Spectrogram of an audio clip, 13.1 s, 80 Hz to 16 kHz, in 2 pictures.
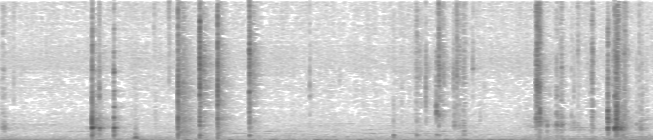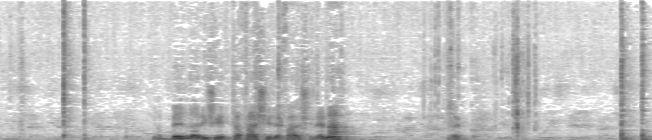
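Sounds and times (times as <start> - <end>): eggs cracking against glass bowl: 0.9 - 2.6.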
